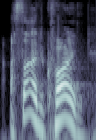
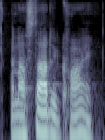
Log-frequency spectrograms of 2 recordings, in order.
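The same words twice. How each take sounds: First: I started crying, CRYING pitched higher and louder; emphatic repeat. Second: Said in the usual way. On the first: Retold or imitated. Repeating to listeners in disbelief, higher and louder. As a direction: hit "crying" hard and high the second time.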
